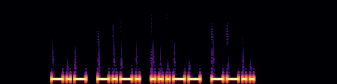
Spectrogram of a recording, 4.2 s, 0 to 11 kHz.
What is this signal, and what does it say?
Morse code, heard as a keyed tone, about 25 wpm, 700 Hz. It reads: KC3Z
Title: USA Call Signs - 4 Characters - Repeated 3x - 25wpm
